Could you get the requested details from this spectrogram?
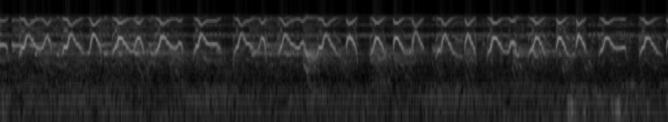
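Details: Swimming great crested grebe producing continuous piping calls, each a high whistle that climbs and falls, strung together at a fast, slightly irregular pace of more than two per second.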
